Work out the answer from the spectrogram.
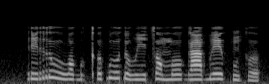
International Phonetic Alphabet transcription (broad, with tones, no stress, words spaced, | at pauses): ɾi˨ruː˦˨wɔ˨ ɡʷɪ˨kʼʊ˦ɓuː˦ ɗʊ˨βiː˨t͡sɔ˦˨ moː˦ɡaː˦ beː˦kʷĩ˨kʊ˨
